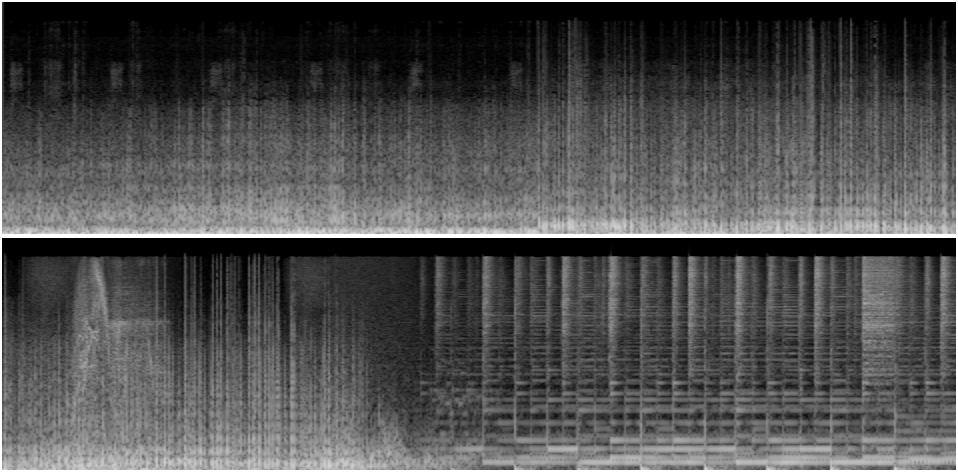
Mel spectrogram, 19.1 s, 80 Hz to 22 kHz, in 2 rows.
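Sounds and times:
rocket engines rumbling: 0.0s - 14.3s.

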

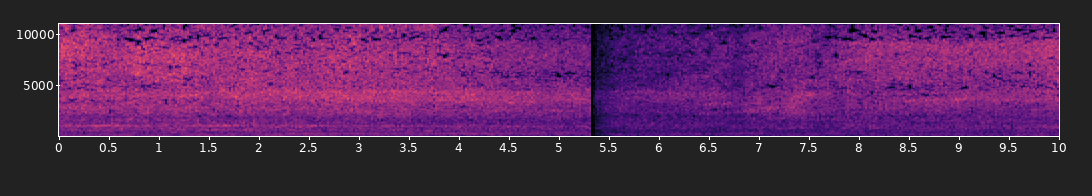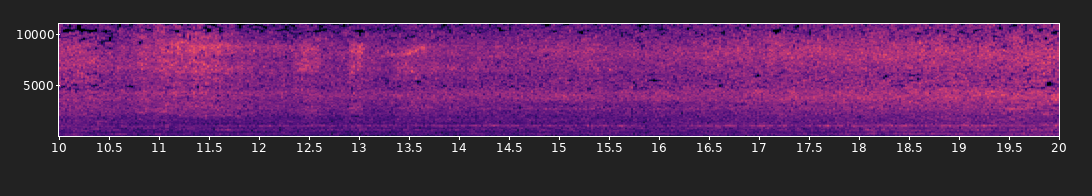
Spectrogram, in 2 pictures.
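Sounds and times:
truck diesel engine approaching: 0.0s - 20.0s
trucks passing close by: 0.0s - 20.0s.

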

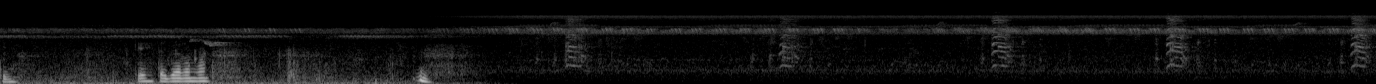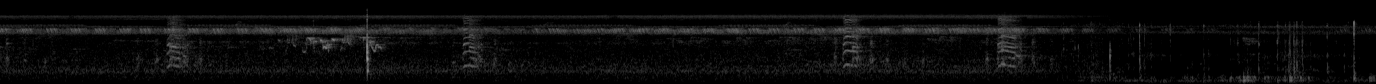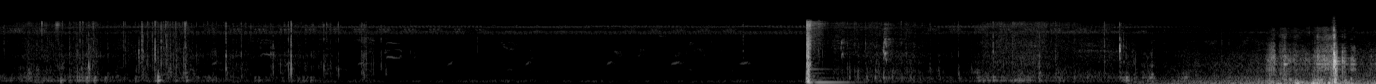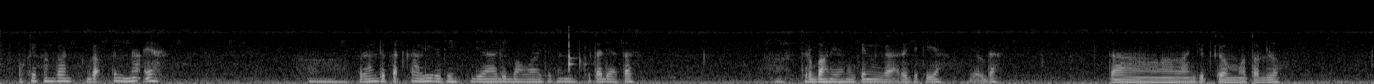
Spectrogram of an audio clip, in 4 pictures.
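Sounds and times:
insect drone: 0.0s - 55.0s
sharp insect chirps: 0.0s - 55.0s.

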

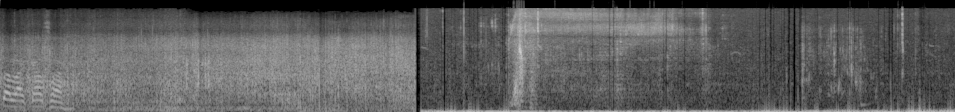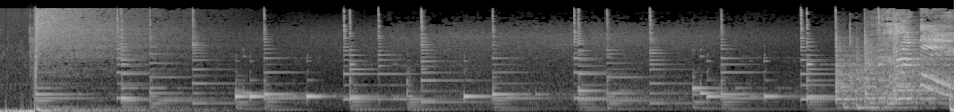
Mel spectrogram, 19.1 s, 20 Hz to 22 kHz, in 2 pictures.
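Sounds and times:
storm wind on microphone: 0.2s - 9.9s
deep rumble with whoosh: 4.0s - 10.0s
plucked ukulele music: 9.9s - 19.0s.

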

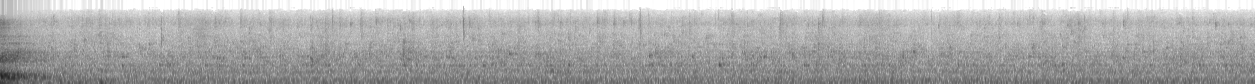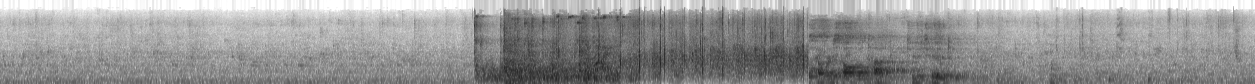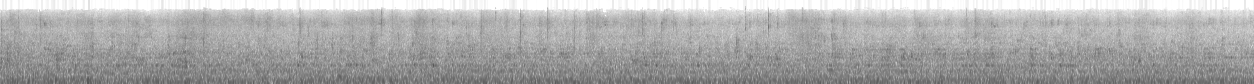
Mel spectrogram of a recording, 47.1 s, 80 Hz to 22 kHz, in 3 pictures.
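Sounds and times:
low hum of indoor pool hall: 0.0s - 47.0s
spectators applauding: 22.4s - 26.7s.

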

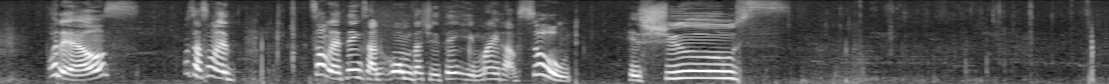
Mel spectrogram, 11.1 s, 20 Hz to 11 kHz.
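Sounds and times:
paper rustling: 7.9s - 11.0s.

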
